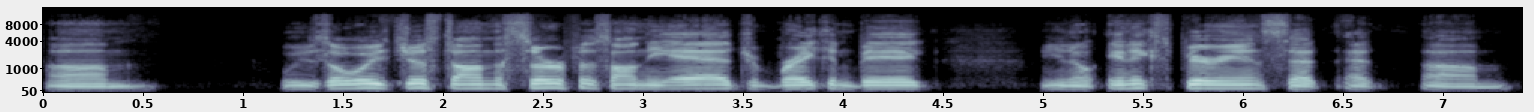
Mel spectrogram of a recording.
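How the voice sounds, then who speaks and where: An older man, a former musician, reminiscing at length in a casual interview, rambling with many pauses. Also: medium pitch, fairly bright tone, smooth, no echo. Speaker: guest, musician.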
